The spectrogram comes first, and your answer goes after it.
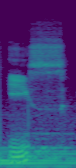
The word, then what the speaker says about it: Ys: With this time I'm playing how I believe it's supposed to be pronounced Yeast, Chronicles.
